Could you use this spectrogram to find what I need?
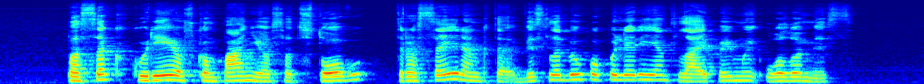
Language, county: Lithuanian, Klaipėda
